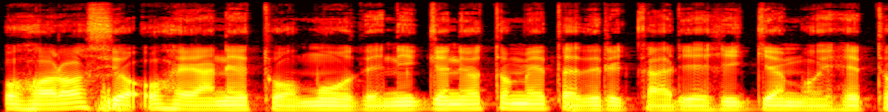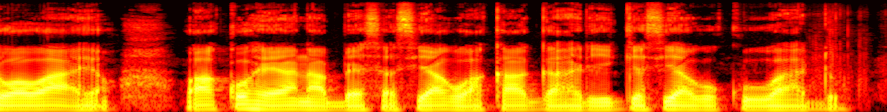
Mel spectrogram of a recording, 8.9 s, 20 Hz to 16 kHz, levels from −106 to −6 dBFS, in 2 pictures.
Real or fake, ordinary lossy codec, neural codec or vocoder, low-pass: real; none; none; 14.4 kHz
